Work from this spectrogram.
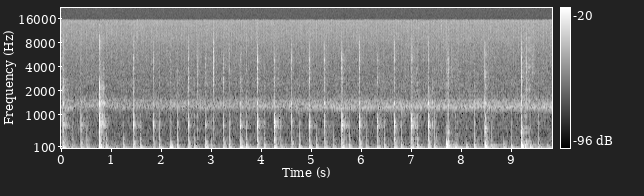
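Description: Fingertips tap on a large, solid carved wooden bear statue, striking the fish it holds and the bear's side. The result is a steady run of dull, low knocks, each dying away almost instantly, over a faint constant tone around 1.3 kHz.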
